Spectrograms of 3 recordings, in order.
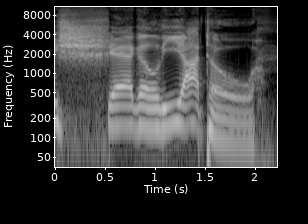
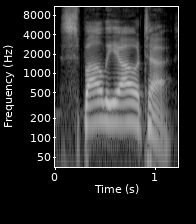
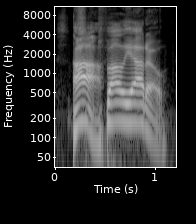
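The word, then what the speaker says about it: Sbagliato: I don't think you pronounce the G, though. This says it's supposed to be pronounced Negroni Spagliato. Spagliato. Spagliato, that's how it's pronounced.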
